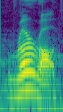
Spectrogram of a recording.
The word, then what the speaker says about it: rural: Rural. R-U-R-A-L. That has 2 of that difficult sound that we have a lot in English.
